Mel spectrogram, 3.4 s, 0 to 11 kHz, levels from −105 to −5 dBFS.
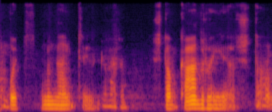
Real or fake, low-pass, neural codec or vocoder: fake; 9.9 kHz; autoencoder, 22.05 kHz, a latent of 192 numbers a frame, VITS, trained on one speaker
